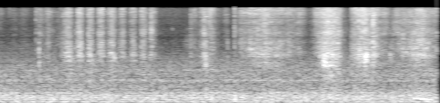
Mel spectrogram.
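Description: Bone folder rubbed back and forth over brown paper glued onto cardboard, pressing it down and spreading the glue: a run of dry swishing strokes, a little louder near the end.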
